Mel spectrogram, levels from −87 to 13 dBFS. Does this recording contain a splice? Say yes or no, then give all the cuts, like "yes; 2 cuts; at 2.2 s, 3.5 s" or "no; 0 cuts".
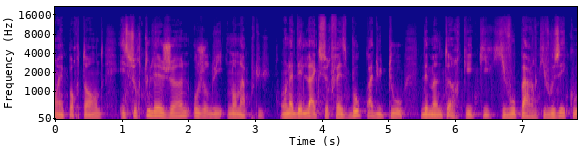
yes; 2 cuts; at 3.3 s, 4.7 s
